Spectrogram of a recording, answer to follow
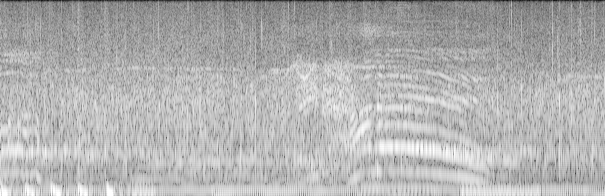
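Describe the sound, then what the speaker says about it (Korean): A church congregation applauds at a revival meeting in Saltillo, Mexico, a steady, fairly loud wash of clapping with a voice speaking over it throughout. "Un aplauso para Jesús."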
